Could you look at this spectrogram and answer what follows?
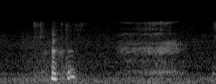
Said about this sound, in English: Okay, sneeze. That's fine. How dare I go on a walk and get allergies?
